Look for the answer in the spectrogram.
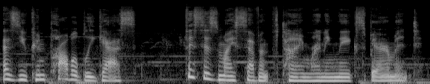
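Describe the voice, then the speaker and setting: A woman's voice: fairly low pitch, moderate pace, creaky, faint music behind. A woman playing a studious, precise young alchemist in a video game, speaking methodically and earnestly. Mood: earnest, explanatory. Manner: methodical, explanatory, slightly hesitant.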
